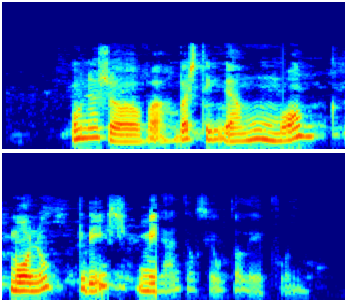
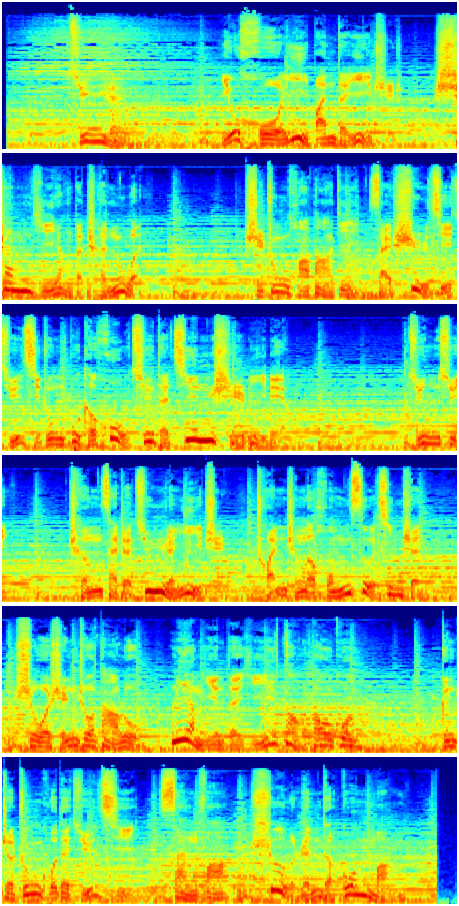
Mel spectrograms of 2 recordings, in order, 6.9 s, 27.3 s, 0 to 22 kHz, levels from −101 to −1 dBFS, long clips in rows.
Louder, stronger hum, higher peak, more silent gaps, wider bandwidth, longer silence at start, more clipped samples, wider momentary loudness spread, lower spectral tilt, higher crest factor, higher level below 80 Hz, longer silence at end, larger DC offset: second, -24 LUFS vs -17 LUFS; neither; about the same, -4 dBFS vs -2 dBFS; neither; second, 7.6 kHz vs 17 kHz; first, 0.7 s vs 0.05 s; neither; about the same, 12 LU vs 11 LU; first, -7 dB/octave vs -5 dB/octave; first, 20 dB vs 14 dB; second, -66 dBFS vs -28 dBFS; first, 0.9 s vs 0.2 s; neither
